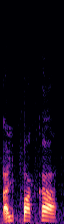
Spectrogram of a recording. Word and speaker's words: альпака: и склонение слова альпака строгое Академическое правило ударение на последний слог и не склоняется иностранное слово Что вы хотите так что альпака свитер или альпака 100.000 альпака будет неизменно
